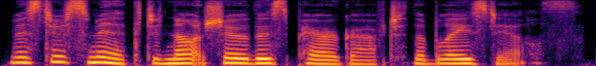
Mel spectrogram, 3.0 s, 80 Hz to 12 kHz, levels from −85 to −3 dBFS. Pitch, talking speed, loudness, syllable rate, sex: 225 Hz, 200 wpm, -16 LUFS, 5.0 syllables/s, female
